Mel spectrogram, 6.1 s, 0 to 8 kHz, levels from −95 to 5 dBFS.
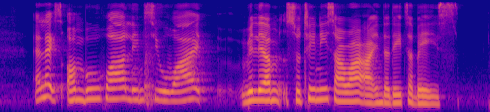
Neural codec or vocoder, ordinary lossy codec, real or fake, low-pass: none; none; real; 7.2 kHz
